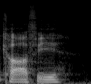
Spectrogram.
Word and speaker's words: Kofi: Kofi Kingston.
